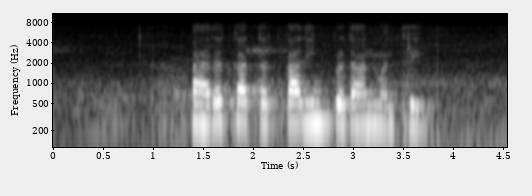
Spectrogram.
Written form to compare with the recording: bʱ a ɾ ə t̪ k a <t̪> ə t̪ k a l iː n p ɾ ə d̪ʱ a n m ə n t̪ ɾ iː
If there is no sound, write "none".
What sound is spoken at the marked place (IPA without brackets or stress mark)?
t̪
